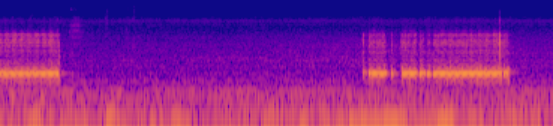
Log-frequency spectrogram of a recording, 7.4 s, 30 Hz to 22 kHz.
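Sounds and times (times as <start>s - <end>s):
long electronic ringback tone over a phone line: 0.0s - 0.8s, 4.8s - 6.8s.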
